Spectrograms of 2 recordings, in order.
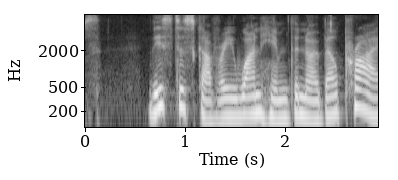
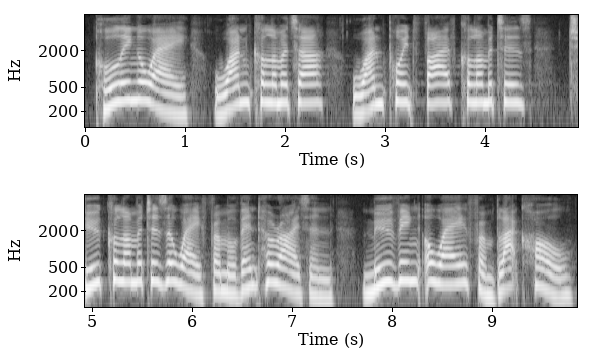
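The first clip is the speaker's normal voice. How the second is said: high, louder computer announcement; steady machine report; ship computer; 6 semitones higher, 3 dB louder than usual. Acted.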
